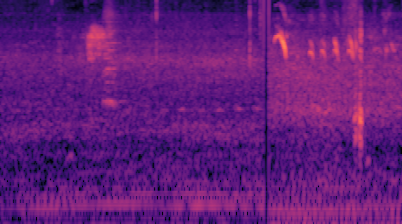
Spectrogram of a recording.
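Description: Garden chickens make soft, scattered clucks and short calls at close range over a low background hum, with a brief knock partway through.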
